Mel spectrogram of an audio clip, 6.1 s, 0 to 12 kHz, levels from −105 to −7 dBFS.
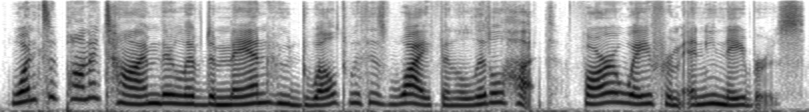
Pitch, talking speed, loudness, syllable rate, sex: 260 Hz, 215 wpm, -16 LUFS, 4.9 syllables/s, female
